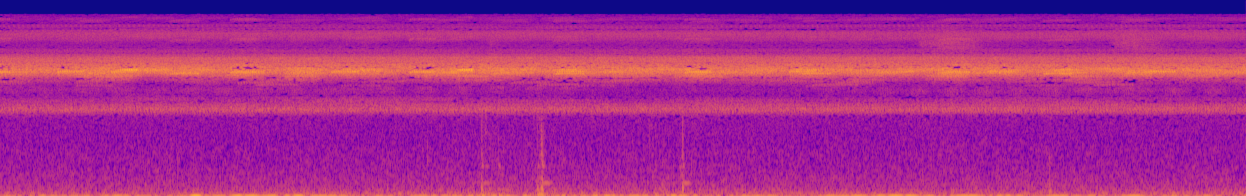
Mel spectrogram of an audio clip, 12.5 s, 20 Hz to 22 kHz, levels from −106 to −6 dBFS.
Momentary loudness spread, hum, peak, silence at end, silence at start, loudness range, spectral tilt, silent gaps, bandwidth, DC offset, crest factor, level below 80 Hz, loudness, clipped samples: 4 LU; none; -12 dBFS; 0 s; 0 s; 1 LU; 1.5 dB/octave; none; 16.5 kHz; 0.7%; 16 dB; -52 dBFS; -27 LUFS; under 0.1%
